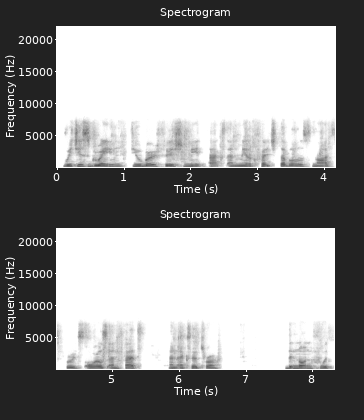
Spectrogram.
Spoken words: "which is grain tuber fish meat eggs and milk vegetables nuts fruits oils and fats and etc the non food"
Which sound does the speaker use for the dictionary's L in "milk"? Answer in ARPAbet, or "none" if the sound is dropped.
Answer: L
